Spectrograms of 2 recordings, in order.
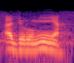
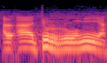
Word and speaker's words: Ajurrumiyah: Al-ijazatu fi kitabil muqaddimatil ajrumiyah. Roknya ada tasdidnya. Al-ajurumiyah gitu bacanya.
